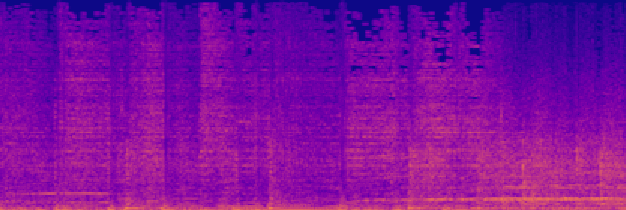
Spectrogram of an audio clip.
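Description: Rock-style band music with a drum kit, a pulsing bass line and guitar, and a long held note starting about halfway through.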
